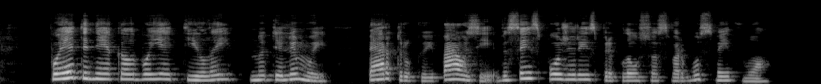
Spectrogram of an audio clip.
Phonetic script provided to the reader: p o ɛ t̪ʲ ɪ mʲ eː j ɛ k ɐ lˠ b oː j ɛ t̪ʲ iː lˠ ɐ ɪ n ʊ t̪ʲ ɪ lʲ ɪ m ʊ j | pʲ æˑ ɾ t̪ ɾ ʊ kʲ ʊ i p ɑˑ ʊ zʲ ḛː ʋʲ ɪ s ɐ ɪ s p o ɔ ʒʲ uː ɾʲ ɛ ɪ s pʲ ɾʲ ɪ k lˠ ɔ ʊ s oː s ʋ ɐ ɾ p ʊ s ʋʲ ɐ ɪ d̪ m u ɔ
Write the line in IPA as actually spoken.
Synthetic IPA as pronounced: p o ɛ t̪ʲ ɪ nʲ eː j ɛ k ɐ lˠ b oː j ɛ t̪ʲ iː lˠ ɐ ɪ n ʊ t̪ʲ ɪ lʲ ɪ m ʊ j | pʲ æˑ ɾ t̪ ɾ ʊ kʲ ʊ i p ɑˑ ʊ zʲ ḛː ʋʲ ɪ s ɐ ɪ s p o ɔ ʒʲ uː ɾʲ ɛ ɪ s pʲ ɾʲ ɪ k lˠ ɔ ʊ s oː s ʋ ɐ ɾ b ʊ s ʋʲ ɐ ɪ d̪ m u ɔ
